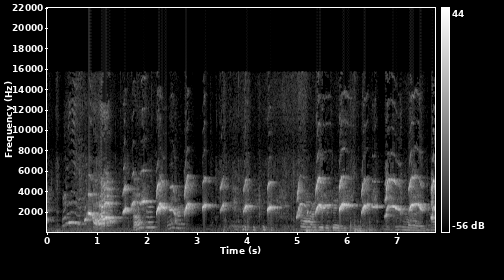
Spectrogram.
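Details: Male Miniature Schnauzer, emotional and happy on greeting a person back after two hours; rapid run of high, squeaky, whining cries, about two per second, each with a bent, wavering pitch.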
